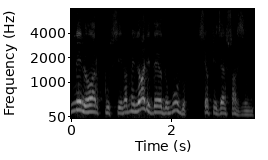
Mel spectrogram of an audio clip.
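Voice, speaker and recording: The man has a dark, mellow tone and sounds somewhat breathy. His intonation is lively and his pace is moderate. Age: 60s. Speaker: creativity expert. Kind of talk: panel discussion.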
